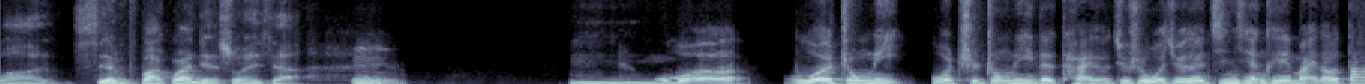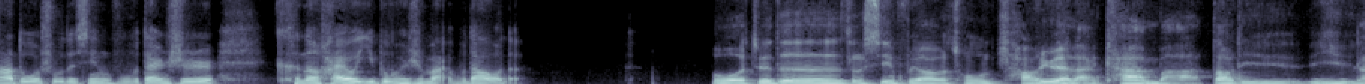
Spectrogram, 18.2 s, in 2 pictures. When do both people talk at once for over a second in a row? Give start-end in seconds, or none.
none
